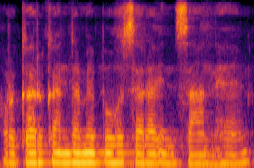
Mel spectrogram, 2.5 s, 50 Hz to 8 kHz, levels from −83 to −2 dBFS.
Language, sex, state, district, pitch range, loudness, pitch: Hindi, male, Arunachal Pradesh, Papum Pare, 115-120 Hz, -16 LUFS, 120 Hz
